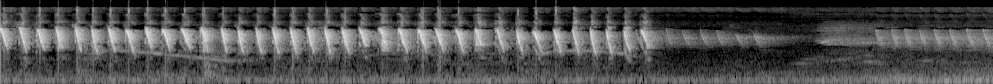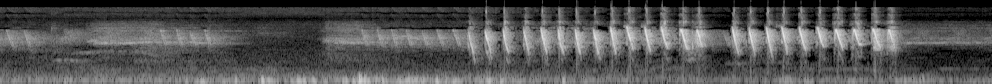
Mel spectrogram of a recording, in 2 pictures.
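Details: Master-recording song of a bar-winged prinia, kept for teaching white-rumped shamas. A long run of fast, pulsed, high chattering notes opens it, then softer thin trills, then more rapid pulsed bursts after a pause.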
